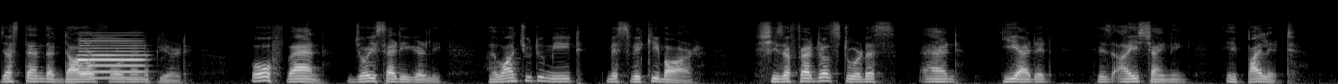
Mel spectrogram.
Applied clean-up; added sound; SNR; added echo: none; Wind instrument, woodwind instrument; -4 dB; none.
